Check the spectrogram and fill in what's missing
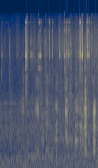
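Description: A dog panting and snuffling close by, quick breathy bursts in an uneven rhythm over about two seconds, fairly faint, with no talking.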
